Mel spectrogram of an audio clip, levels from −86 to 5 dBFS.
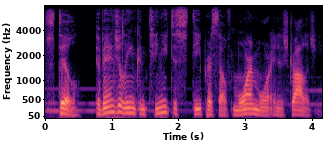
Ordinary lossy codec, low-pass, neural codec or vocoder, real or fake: Opus, 24 kbps; 7.2 kHz; none; real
